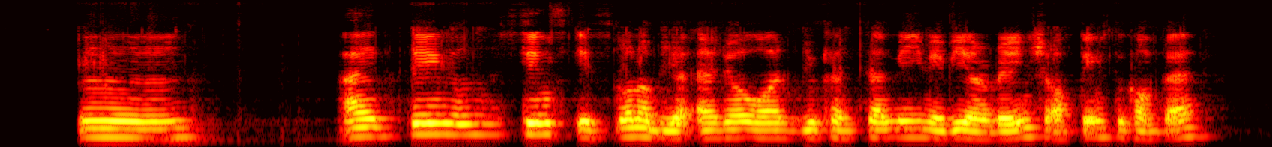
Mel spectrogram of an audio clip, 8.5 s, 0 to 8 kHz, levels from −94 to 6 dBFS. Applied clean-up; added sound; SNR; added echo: neural mask model DeepFilterNet 3.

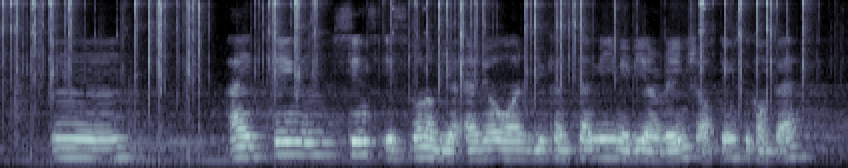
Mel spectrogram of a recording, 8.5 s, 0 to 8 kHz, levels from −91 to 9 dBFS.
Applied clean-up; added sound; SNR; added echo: none; Chink, clink; 9 dB; reverberation time 0.4 s.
